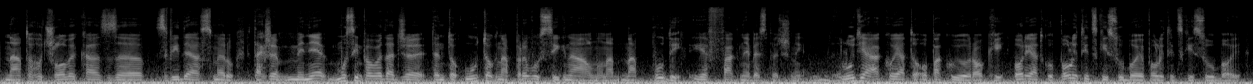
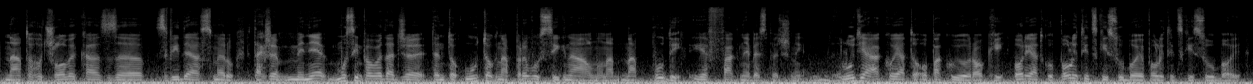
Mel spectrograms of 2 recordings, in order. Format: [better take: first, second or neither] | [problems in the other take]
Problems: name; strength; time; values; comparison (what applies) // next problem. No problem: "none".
neither | low rumble; noticeable; throughout; 15 dB below the speech; the same in both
